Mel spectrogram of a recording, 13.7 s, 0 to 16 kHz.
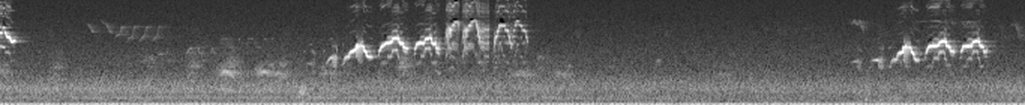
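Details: In the Squamish Estuary rain on July 6, 2022, a Swainson's thrush delivers two spiralling, fluty songs that rise in a stepwise climb, separated by about seven seconds of quiet with steady rain hiss.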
